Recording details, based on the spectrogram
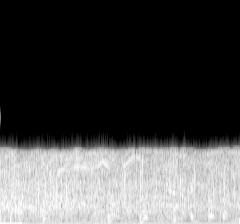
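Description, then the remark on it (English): A large wrestling arena crowd at a WWA show roars steadily, loud and dense throughout, with voices merging into rhythmic chanting and cheering without a break, as cruiserweight legend the Nightmare Todd Knight stands on the entrance ramp amid clearing smoke. “and as it smolders off and drifts away, you can see the cruiserweight legend, the Nightmare Todd Knight, standing in the middle of the WWA entrance ramp, and this crowd is still chanting, folks.”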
